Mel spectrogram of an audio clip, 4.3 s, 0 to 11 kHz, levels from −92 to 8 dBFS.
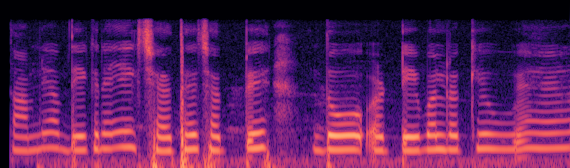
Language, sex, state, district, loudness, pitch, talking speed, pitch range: Hindi, female, Uttar Pradesh, Muzaffarnagar, -19 LUFS, 255 Hz, 210 wpm, 245-275 Hz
